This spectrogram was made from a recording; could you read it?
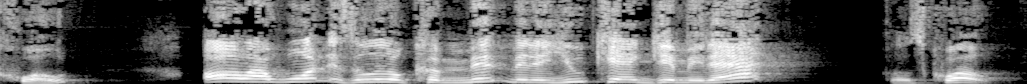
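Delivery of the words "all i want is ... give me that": plain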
